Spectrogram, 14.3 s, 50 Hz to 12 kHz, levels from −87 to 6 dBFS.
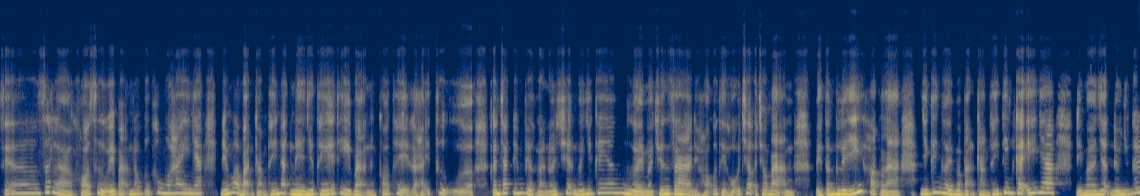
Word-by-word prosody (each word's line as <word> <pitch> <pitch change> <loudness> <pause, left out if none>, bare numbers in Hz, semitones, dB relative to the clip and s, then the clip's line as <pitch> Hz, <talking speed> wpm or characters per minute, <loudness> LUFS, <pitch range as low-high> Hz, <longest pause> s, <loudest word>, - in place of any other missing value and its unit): sẽ, 230 - -5
ơ, 260 - -5 0.3
rất 315 +2 -2
là 195 -10 -1
khó 185 +3 -3
xử 225 -5 +1
với 185 +3 +2
bạn, 215 -2 -3
nó 220 +3 -1
cũng - - -7
không 285 -4 -3
có 255 - +1
hay 260 0 -1
nha. 245 0 0 0.2
Nếu 225 +2 +3
mà 280 0 0
bạn 195 -1 -1
cảm 175 -2 -5
thấy 200 +4 0
nặng 260 +1 +1
nề 200 -1 +6
như 210 - +4
thế 210 +4 +1
thì 230 -8 0
bạn 185 -2 -3
có 210 +1 -5
thể 240 -4 -2
là 160 - -5
hãy 175 - -6
thử, 205 -9 -4
ờ, 175 - -3 0.2
cân 235 -2 +3
nhắc 275 +3 0
đến 270 0 +1
việc 225 -7 -1
là 170 -1 -3
nói 180 +5 0
chuyện 215 -2 -2
với 200 - +2
những 230 0 +1
cái, 280 +1 -4
ơ, 285 - -4
người 195 -5 +4
mà 180 - +1
chuyên 225 +5 +3
gia 220 -2 +2
để 180 - -5
họ 180 -1 -6
có 230 - -4
thể 180 - -2
hỗ 170 +5 -4
trợ 260 +4 -2
cho 220 +2 -1
bạn 200 -4 -1 0.3
về 175 - 0
tâm 205 0 +4
lý, 220 +9 +7
hoặc 220 -5 -4
là 175 -2 0 0.2
những 225 +1 +2
cái 305 0 +1
người 265 -6 +4
mà 200 -1 +3
bạn 200 +1 -4
cảm 180 -4 -3
thấy 215 +4 0
tin 285 -3 +2
cậy 275 0 +3
ấy 265 +5 0
nha, 295 -1 +1 0.3
để 190 - 0
mà 190 0 +3
nhận 210 +1 +1
được 195 - +3
những 200 +3 0
cái 295 +4 0
215 Hz, 320 wpm, -19 LUFS, 190-250 Hz, 0.3 s, lý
